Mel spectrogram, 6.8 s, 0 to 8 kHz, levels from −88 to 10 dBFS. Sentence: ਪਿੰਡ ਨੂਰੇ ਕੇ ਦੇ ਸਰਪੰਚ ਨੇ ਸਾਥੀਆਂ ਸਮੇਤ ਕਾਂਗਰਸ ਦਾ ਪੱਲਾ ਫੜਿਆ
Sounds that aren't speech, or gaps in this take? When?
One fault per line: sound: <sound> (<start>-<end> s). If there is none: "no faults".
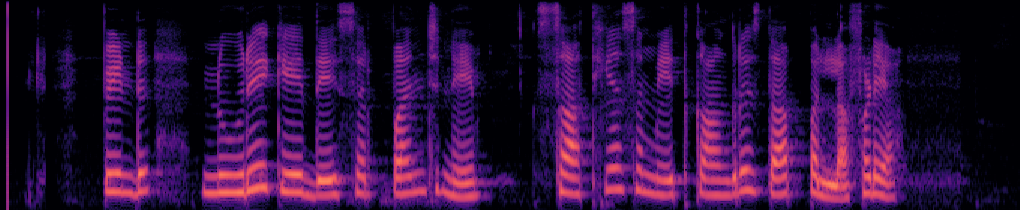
no faults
